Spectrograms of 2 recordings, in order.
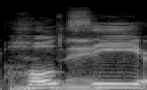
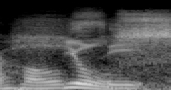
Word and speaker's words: Hulce: Tom, and I can never pronounce his correct name. Hulce or Hulce? Hulce.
